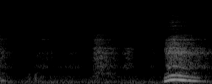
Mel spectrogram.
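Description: A young man's breathing, with a soft breath about a second in and a short voiced gasp near the end whose pitch rises and then falls.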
